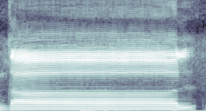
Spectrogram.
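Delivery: دال very slowly, long aa closing on l; correct pronunciation. Shown as a demonstration. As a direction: stretch دال and sound the final l. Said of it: "دال کا صحیح تلفظ ہے".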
